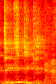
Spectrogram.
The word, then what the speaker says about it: diki diki: Il faut le prononcer diki diki.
